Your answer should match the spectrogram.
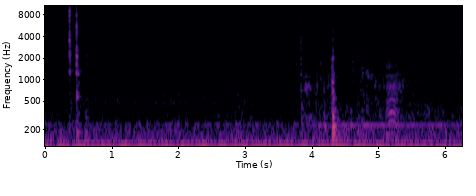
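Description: A few light clicks and knocks as a tennis racket is handled and set on a swing-weight machine, a pair about half a second in and another about four seconds in, over a steady low hum.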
